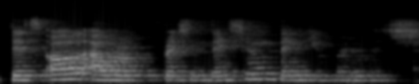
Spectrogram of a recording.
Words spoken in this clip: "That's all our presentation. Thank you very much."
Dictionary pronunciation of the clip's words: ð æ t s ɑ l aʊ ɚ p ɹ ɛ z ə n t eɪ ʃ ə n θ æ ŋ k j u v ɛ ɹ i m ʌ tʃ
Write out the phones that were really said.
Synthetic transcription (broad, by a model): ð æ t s ɑ l aʊ ɚ p ɹ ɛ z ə n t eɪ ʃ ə n t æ ŋ k j u v ɛ ɹ i m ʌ tʃ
